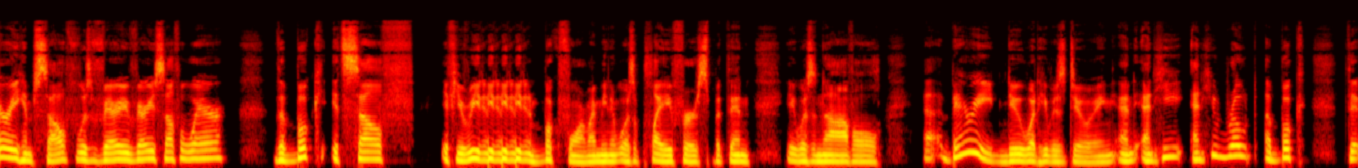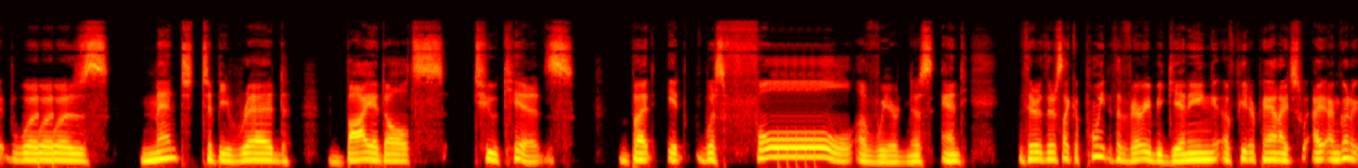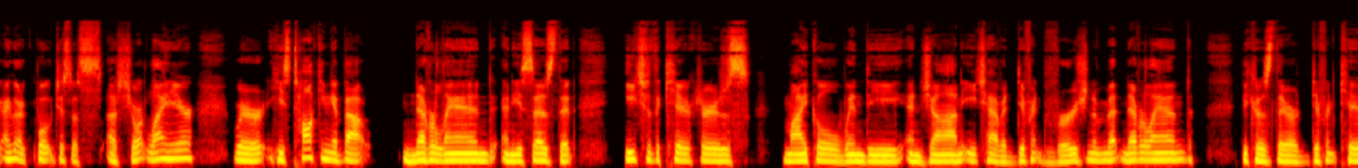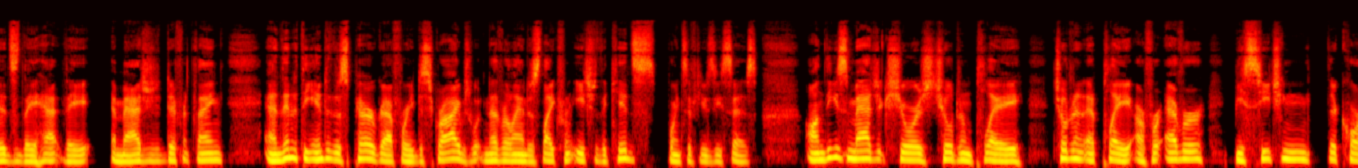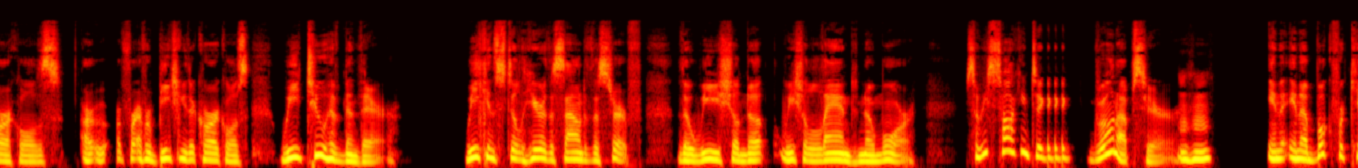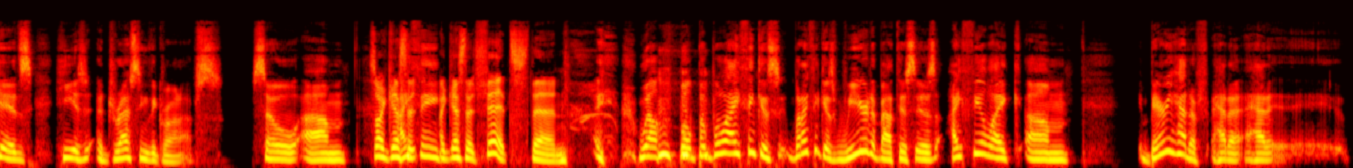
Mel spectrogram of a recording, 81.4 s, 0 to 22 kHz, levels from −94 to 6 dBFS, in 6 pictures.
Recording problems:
abrupt cut into speech; at the start
audio stuttering; 4 times, first at 5 s

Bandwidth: 14 kHz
